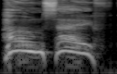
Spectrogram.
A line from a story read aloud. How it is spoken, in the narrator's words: He screamed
